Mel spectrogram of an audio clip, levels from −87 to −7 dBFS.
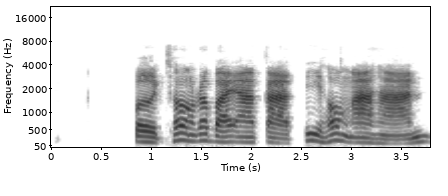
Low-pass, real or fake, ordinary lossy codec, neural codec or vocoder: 7.2 kHz; real; none; none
